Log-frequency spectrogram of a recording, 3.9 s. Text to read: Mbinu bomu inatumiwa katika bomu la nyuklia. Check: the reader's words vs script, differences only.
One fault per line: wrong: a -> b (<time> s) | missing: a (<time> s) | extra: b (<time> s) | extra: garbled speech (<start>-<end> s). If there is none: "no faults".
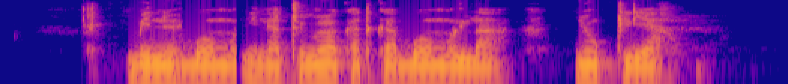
no faults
